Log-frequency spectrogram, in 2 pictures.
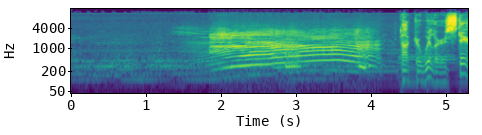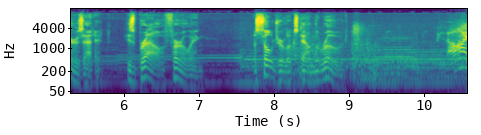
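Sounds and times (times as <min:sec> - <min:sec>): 
cow lying on its side in a field mooing: 0:01.3 - 0:04.3
speech: 0:04.4 - 0:09.3, 0:10.3 - 0:10.5.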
